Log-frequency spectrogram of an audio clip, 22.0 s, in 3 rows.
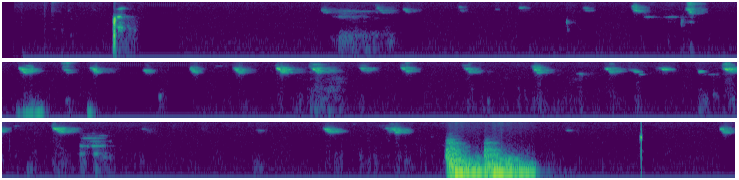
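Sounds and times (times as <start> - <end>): small bird chirping: 3.2 - 16.2, 17.9 - 18.9
soft low thump: 19.2 - 20.0.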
